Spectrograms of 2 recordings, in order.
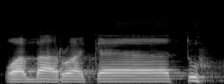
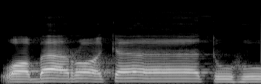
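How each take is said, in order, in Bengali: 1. শব্দটি শেষ হয় একটি খালি ব্যঞ্জনে। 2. শব্দটি শেষ হয় একটি স্বরে। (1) "যদি থামেন" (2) "যদি আপনি না থামেন"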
